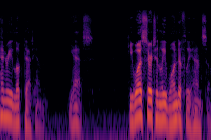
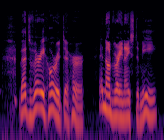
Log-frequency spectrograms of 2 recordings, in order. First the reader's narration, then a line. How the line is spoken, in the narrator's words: answered Dorian, laughing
